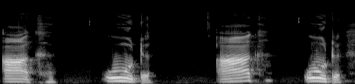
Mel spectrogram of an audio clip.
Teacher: जब आंख बोलेंगे तो आपका जो मुंह का जो हवा निकलेगी वो अधिक निकलेगी और नाक से कम निकलेगी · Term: अनुनासिक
